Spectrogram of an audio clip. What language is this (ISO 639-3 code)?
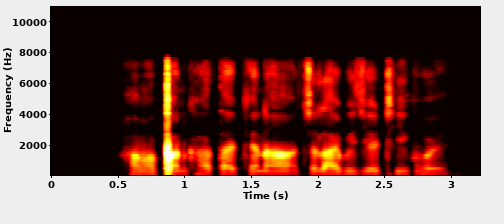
mai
